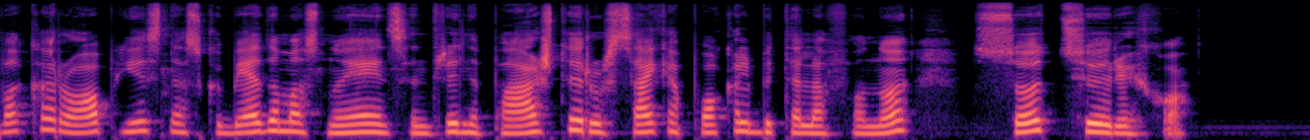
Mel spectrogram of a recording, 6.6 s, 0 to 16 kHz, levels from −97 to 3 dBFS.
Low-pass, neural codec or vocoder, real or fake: 14.4 kHz; none; real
